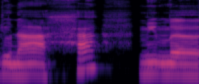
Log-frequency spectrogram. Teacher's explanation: जुनाह यहाँ पे भी ना पे मद्दे असली बिल अलिफ और हा बारीक अदा करेंगे वस्ते हल्क से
